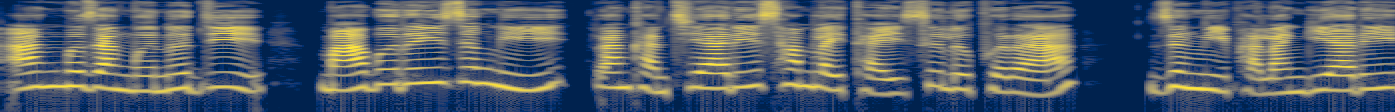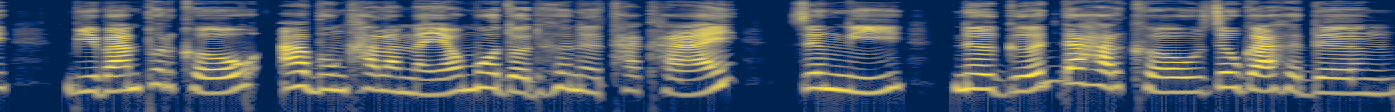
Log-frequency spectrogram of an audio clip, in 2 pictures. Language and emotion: Bodo, happy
